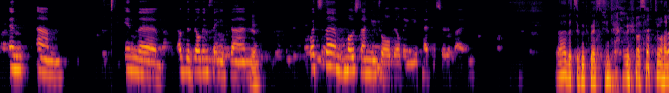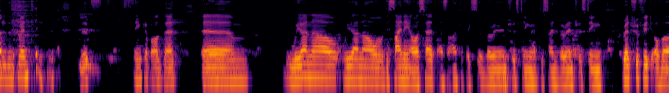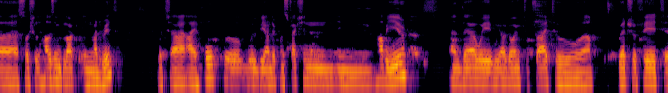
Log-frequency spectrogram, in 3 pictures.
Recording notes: Special bonus episode recorded at the 26th International Passive House Conference.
